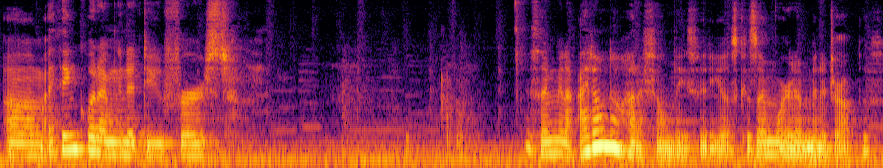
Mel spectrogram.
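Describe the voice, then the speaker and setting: A woman's voice: on the low side, wildly swooping pitch, fairly quick, creaky, mellow, faint music behind. A young woman in a dorm room, rambling playfully as she does her makeup for a get-ready-with-me video. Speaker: beauty vlogger. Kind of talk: casual get-ready-with-me chat.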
